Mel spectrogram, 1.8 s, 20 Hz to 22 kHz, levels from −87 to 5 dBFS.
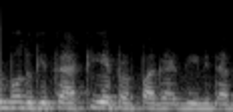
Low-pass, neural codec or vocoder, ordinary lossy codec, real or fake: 7.2 kHz; none; none; real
